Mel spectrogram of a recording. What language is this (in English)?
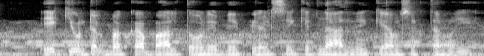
Magahi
